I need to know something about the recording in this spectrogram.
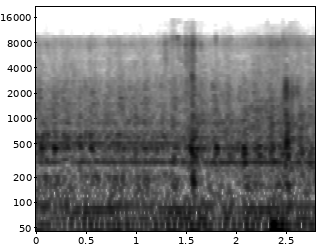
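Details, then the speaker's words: Washing machine running from a 500 W converter, in -2 °C night: steady pump drone with faint water rush, drawing water properly after shortening the inlet hose; normal fill. "Elle charge bien l'eau. Voilà. Donc elle est alimentée par le convertisseur, ok. Donc tu vois, on entend la pompe qui remplit la machine à laver."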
